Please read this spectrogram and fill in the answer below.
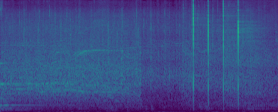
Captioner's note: audience clapping and cheering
